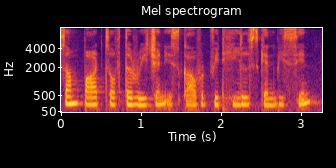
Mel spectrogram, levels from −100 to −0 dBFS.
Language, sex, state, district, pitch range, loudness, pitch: English, female, Assam, Kamrup Metropolitan, 205-230 Hz, -18 LUFS, 210 Hz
